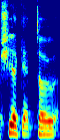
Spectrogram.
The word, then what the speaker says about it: Shiageto: And you are the founder and CEO of Shia Ghetto Consulting.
